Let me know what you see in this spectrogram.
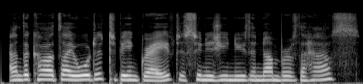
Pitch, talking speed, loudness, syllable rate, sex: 205 Hz, 295 wpm, -15 LUFS, 7.0 syllables/s, female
